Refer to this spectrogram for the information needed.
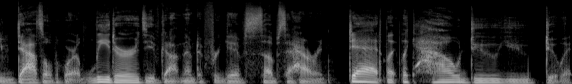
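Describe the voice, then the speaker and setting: A man with an American accent and vocal fry at a moderate pace, ordinary pitch variation, and a dry, close sound with no echo on a very clean recording with a silent background. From Long Island, New York. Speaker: author and former marketer. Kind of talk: casual interview chat. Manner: animated, humorous.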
